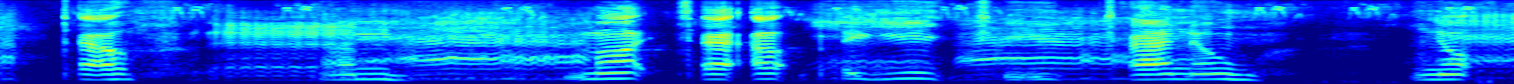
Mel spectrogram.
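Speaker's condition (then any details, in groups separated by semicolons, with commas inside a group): Cerebral palsy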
